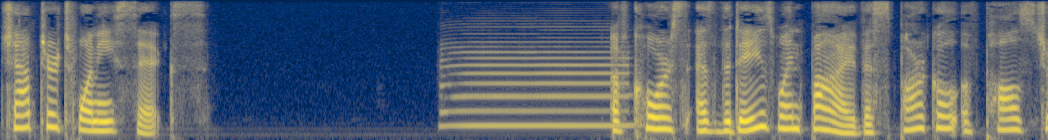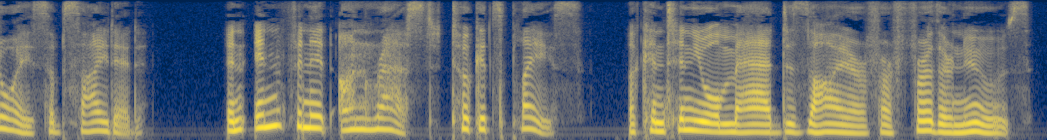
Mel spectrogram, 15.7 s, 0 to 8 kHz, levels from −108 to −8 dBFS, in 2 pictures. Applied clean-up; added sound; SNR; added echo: none; Wind instrument, woodwind instrument; 15 dB; none.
